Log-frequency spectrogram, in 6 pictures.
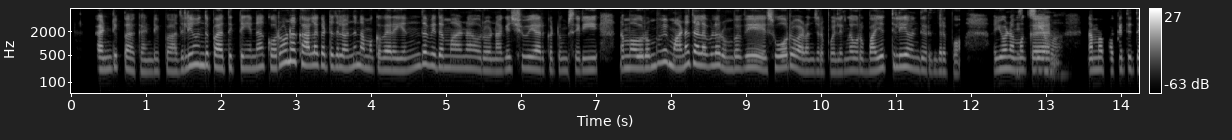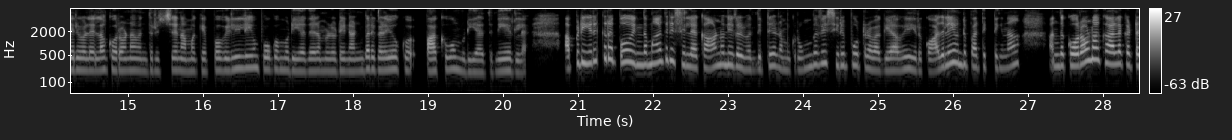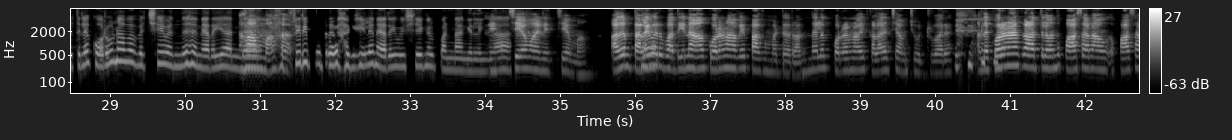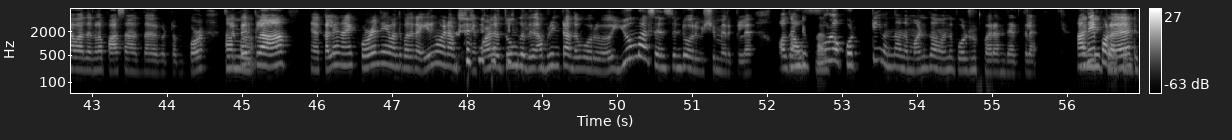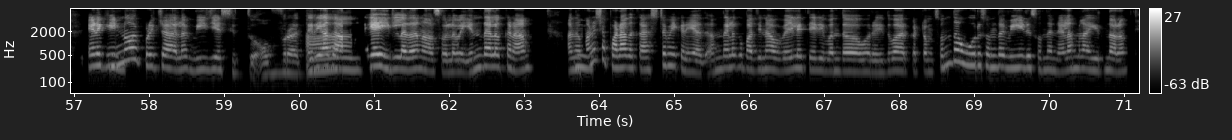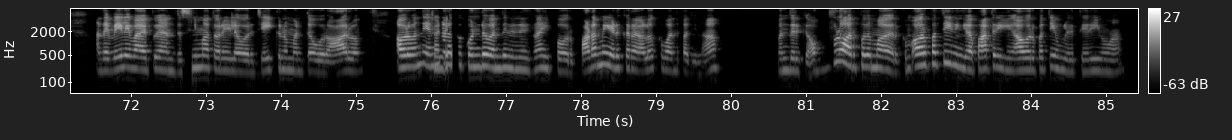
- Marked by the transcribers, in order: tapping; laughing while speaking: "கொரோனாவ வச்சே வந்து நிறைய அந்த சிரிப்பூட்டுற வகையில நிறைய விஷயங்கள் பண்ணாங்க இல்லங்களா?"; chuckle; other street noise; other noise; laugh; laugh; in English: "ஹியூமர் சென்ஸ்ன்ட்டு"; trusting: "அந்த வேலை வாய்ப்பு அந்த சினிமா … வந்து பார்த்தீங்கன்னா வந்திருக்கு"; anticipating: "அவ்வளோ அற்புதமா இருக்கும். அவர பத்தி நீங்க பாத்திருக்கீங்களா அவர பத்தி உங்களுக்கு தெரியுமா?"
- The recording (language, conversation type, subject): Tamil, podcast, உங்களுக்கு பிடித்த உள்ளடக்கப் படைப்பாளர் யார், அவரைப் பற்றி சொல்ல முடியுமா?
